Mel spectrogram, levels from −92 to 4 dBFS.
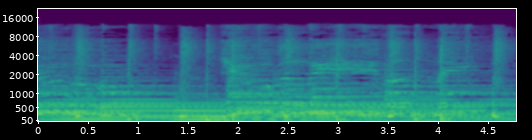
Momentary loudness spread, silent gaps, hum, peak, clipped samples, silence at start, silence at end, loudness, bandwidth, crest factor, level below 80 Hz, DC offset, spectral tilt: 3 LU; none; none; -4 dBFS; under 0.1%; 0 s; 0 s; -19 LUFS; 13 kHz; 14 dB; -30 dBFS; under 0.1%; -6 dB/octave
